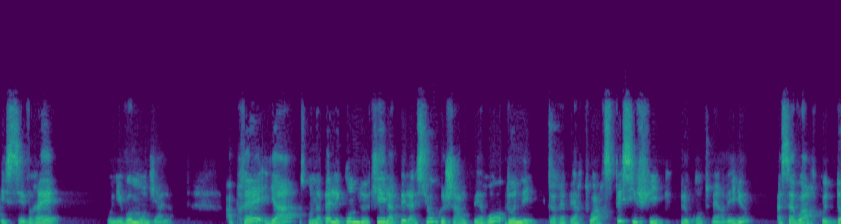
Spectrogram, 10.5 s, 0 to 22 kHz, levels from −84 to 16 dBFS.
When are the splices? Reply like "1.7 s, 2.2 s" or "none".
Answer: 4.6 s, 6.3 s, 6.9 s, 8.5 s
